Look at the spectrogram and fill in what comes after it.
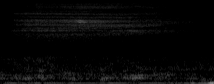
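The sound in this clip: A deep inhale through the nose during an alternate nostril breathing practice: a soft, steady hiss of breath that holds evenly for about two seconds, heard alone.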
